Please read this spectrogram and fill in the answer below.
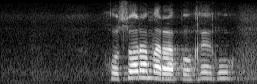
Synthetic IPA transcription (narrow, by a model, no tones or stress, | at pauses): χʊswaɾamaɾapʼɔɣɛɣʊ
